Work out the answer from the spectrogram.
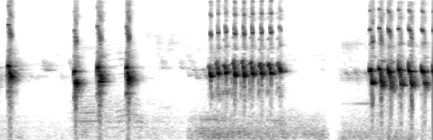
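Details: Yellow-vented bulbul fighting song, nggaruda ropel style, used to trigger other bulbuls: a few separate chirps, then two quick, even trills of bright whistled notes with a pause between them.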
